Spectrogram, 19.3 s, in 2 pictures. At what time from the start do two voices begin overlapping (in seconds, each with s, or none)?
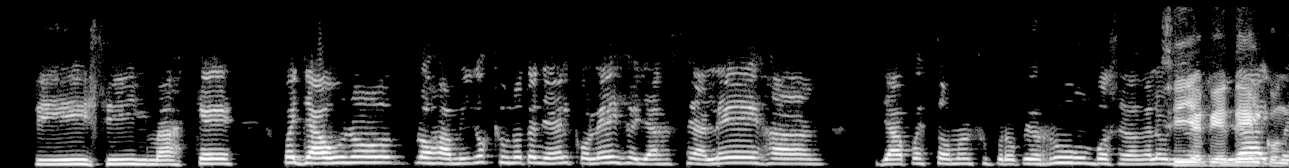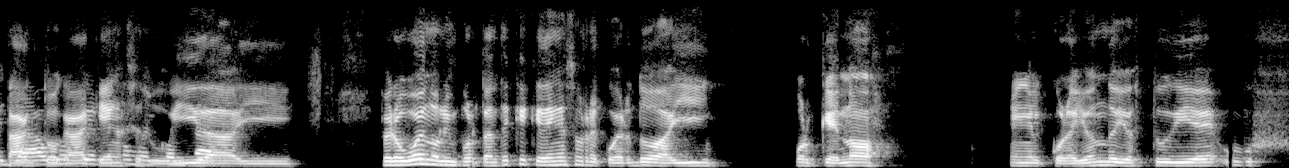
8.8 s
